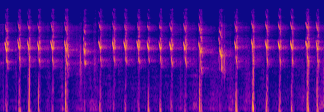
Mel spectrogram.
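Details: Newly acquired Sultan tit in full song: rapid, regular ringing notes, roughly five per second, each a bright chime with sharp clicking onsets, steady over four seconds.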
